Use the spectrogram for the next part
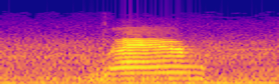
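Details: A single rising-falling meow from Butters, a needy house cat in the morning, lasting about half a second with rich harmonics against faint indoor hum.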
